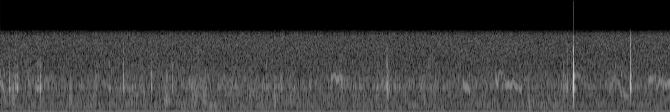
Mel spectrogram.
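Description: Very young puppy making faint, high little squeaks and whimpers as it squirms, with two sharp clicks near the end.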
